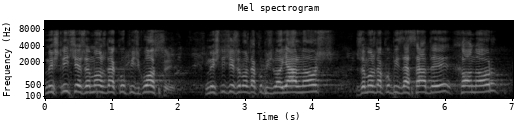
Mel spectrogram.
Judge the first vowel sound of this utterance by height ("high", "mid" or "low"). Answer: mid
